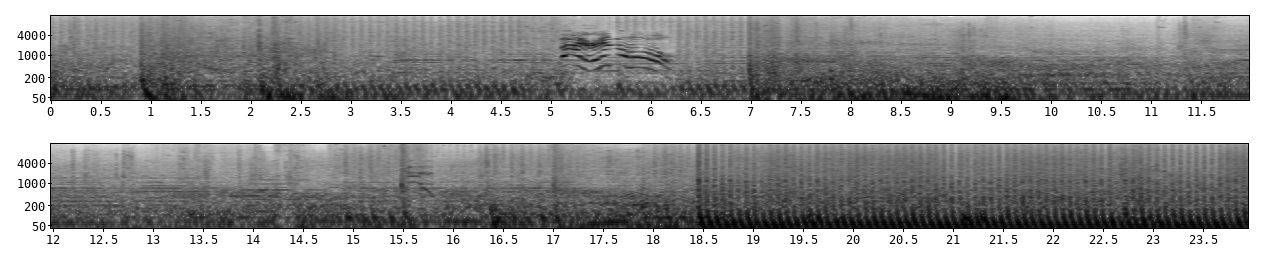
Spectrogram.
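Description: Gunfire rattles loudly and rapidly.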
